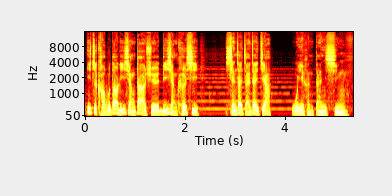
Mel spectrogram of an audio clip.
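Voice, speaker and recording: An actor playing a troubled, torn middle-aged pharmacist in a radio drama. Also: male voice, medium pitch, normal speed, soft background music, close to an everyday voice. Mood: dejected.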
